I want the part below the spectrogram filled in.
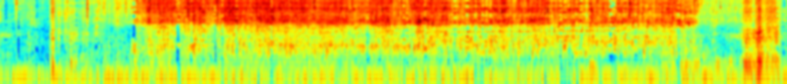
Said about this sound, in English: Now that I picked up the paper, add some barrel water.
